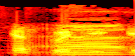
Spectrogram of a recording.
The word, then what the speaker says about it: Gestwicki: Gestwicki, yep.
